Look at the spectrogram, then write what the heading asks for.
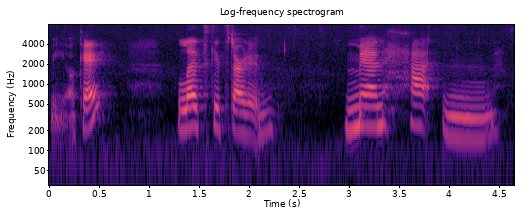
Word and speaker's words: Manhattan: times so first time is listen to the pronunciation second time try to say it with me okay let's get started Manhattan Manhattan and you may be thinking there's a tea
